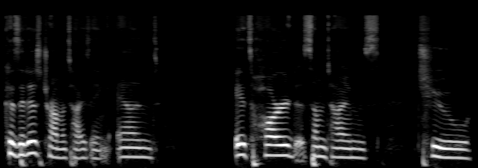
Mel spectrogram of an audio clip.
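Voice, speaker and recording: A vlogger speaks to her viewers in a fairly low, scratchy, slightly mellow voice, a little dry-mouthed from crying. Casual and earnest, she halts as she thinks things through, recorded close and dry with no room sound.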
